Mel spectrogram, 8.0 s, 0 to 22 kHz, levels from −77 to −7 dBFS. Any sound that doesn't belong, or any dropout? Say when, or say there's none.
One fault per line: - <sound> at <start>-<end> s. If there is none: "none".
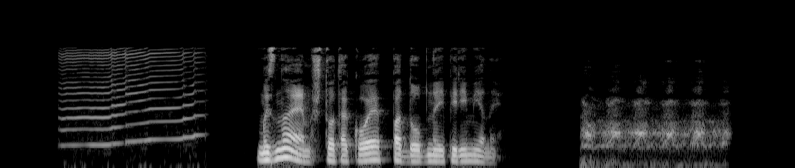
- squeak at 0.6-2.1 s
- bark at 5.8-7.3 s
